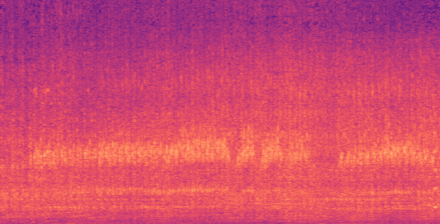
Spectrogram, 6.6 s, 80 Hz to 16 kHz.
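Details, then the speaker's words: Clark Michigan front-end loader diesel, working, with a miss on number 6 of the inline injector pump. An uneven, lumpy beat is heard as one cylinder keeps dropping out. "Alright everyone, you can hear that miss in it when I'm working. It's number 6 on the inline injector pump there."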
